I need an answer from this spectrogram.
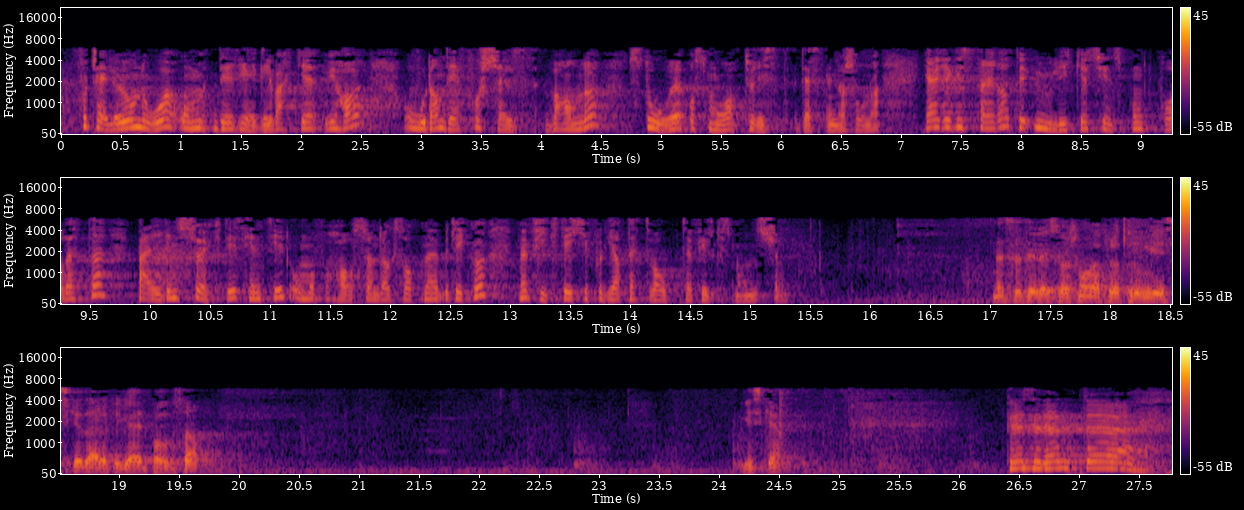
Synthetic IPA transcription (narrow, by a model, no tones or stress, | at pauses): fɔʈʰɛlːəɾjʊnuːəʔɔmd̪ɛɾeːɡlʋæɾkəʋɪɦɑɾʔɔʋʊɖɑnd̪ɛfɔʂɛlsbəhɑnd̪ləɾst̪uːɾəʔɔsmoːt̪ʰʉɾɪst̪d̪ɛst̪ɪnɑʂuːnə̰ɾjæɪɾɛɡɪst̪ɾeːɾəɾɑt̪̚d̪ɛʔʉːliːkəsyːnspʰʊŋkt̪pʰɔd̪ɛt̪ːəb̥æɾɡənsøːkt̪əɪsɪnt̪ʰiːd̪ɔ̰mɔfoːɦɑːsœnd̪ɑːɡsoːpnəbʉt̪ʰɪkːəɾmɛnfɪkːd̪ɛɪçːəfɔɖiːɑt̪̚d̪ɛt̪ːəʋɑɾɔp̚t̪ʰɪlfʏlkə̥smɑnn̩sʃœn | nɛst̪ət̪ʰɪlːɛɡspœʂmoːlæɾfɾɑt̪ʰɾʊŋɡɪskəd̪ɛæɾɑt̪ːəɡæɪɾpɔːləst̪ɑː | ɡɪskə | pʰɾɛsɪd̪ɛnt̪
